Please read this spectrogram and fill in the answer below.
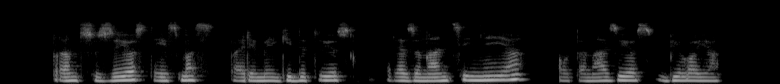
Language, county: Lithuanian, Alytus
